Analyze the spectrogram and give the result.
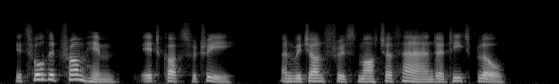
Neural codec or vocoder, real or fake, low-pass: codec, 16 kHz, 0.2 kbps, FocalCodec; fake; 7.2 kHz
